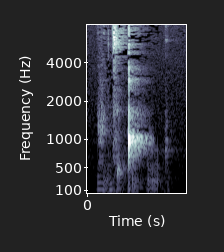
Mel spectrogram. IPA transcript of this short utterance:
v ḭ d͡z ɛ̰ ǃ ḭ k͡p ṵ k

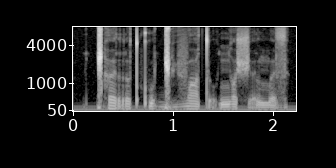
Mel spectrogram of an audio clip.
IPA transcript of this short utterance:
ǁʰ ə r o t kʷʼ ə ɡ͡ǁ y v ɑ t o̰ ɲ ɔ ʃ ə̰ l m ə z

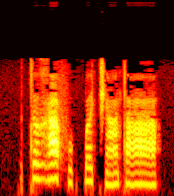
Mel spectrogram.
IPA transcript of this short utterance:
t ə˦ ɣ a˦ f u˨ k͡p ə˧ t͡ʃ ã˨˦ t aː˧

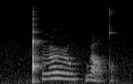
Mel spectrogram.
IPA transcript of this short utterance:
ǃʰ ɵ ʕ u ʔ u tˤ

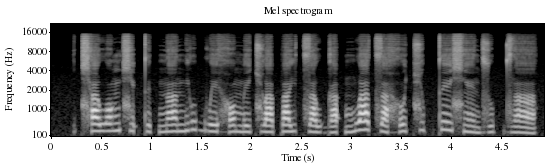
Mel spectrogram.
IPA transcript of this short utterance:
t͡ɕʰ a˧ w ɔ˦ ŋ ɕ e˨ ʔ t̪ e˨ t̚ n̪ ã˧ n̪ j u˥˧ b w e˨˩ h ɔ˨˩ m e˨˩ t͡ɕ w a˨˩ p a˧ j t͡s a˨˩ w ɡ a˨ ʔ m w a˦ t͡s a˨˩ h o˥˧ t͡ɕ u˦ p̚ t̪ e˥˧ ɕ ẽ˨˩ d͡z u˨ p̚ d͡z ã˨˩

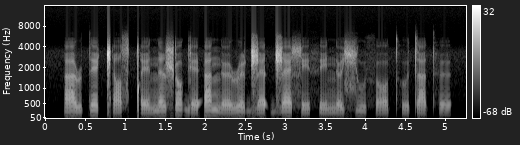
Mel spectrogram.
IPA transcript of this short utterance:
a˧ ɹ t̪ ɛ˦ ǁ ɛ˨ sˤ ǃ ɛ˨ n æ˧ ʂ ɾ ɔ˦ ɡ ɛ˨ ʔ a˦ n̪ œ˧ ɹ ə˦ ɖ͡ʐ æ˧ ʔ ɖ͡ʐ æ˦ ɬ e˧ θ e˧ n œ˧ ɕ u˧ θ ɔ˨˦ t̪ʰ ʊ˧ t a˧ t̪ʰ ə˨

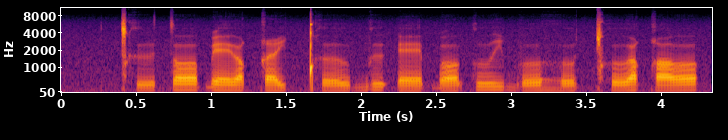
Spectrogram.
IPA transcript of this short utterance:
ǀʰ ɯ˩ t̪ ɔ˥ ɓ ɛ˧ u̯ q i˩˧ ǃʰ ɤ˩˧ u̯ b ɯ˥ ʔ ɛ˩ ɓ ɔ˩˧ k u˥ i̯ b o˩˧ ɦ o˩˧ ǀʰ o˧˥ q ɔ˧˥

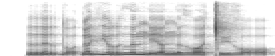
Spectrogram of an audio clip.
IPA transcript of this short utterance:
r ə˦ r d ɔ̰˦ ɗ ɐ˦ vʲ ɔ˦ r ð ə˦ ŋ e˨ ɐ̯ ŋ ə˨ ɣ ɔ˨ ɐ̯ ǀ y˨ ɣ ɔ̰˦

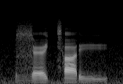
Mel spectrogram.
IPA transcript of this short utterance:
ɮ ɛ cʰ a ɾ i

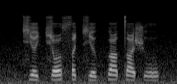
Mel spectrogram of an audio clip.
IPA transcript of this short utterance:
t͡ɕ ɛ t͡ɕ o sˤ ə t͡ɕ ɛ kʷ ə ʊ̯ tˤ e ʃ o

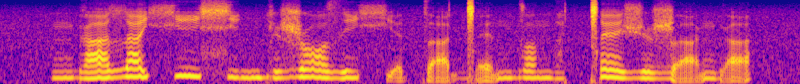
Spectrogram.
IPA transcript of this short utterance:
ŋ ɡ a ɮ a ç i ɕ i ŋ ɡ i ʐ ɔ z i ç ɛ̰ t a̰ ɡ͡ǀ ɛ̰ n d ɔ n a̤ ǀ ɛ ʒ ɪ ʐ a̰ ŋ ɡ a̰

